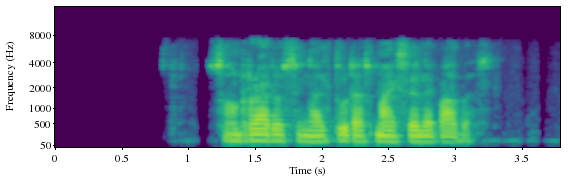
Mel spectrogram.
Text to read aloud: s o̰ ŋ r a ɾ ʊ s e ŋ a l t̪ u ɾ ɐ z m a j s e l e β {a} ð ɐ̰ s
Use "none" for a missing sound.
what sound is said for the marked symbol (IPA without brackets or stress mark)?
a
